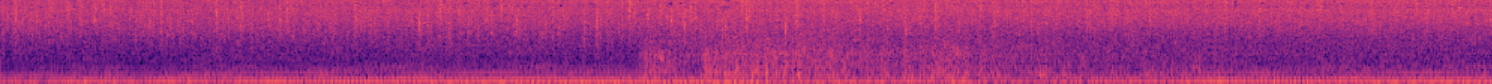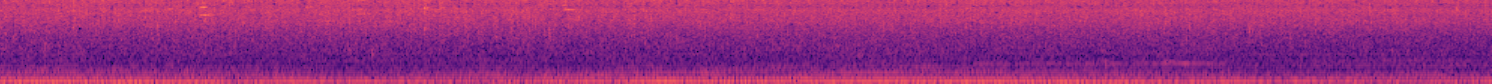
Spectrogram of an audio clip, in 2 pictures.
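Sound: heavy rain with thunder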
